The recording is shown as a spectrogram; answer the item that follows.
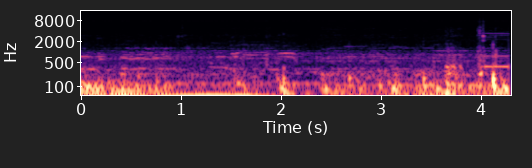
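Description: Low, steady rumble heard inside a car's cabin, with faint music playing under it.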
